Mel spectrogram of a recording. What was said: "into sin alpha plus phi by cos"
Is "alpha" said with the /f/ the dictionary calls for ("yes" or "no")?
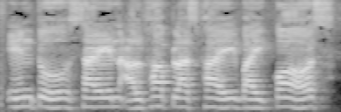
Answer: no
